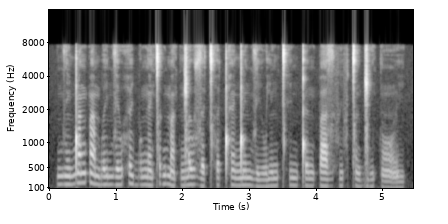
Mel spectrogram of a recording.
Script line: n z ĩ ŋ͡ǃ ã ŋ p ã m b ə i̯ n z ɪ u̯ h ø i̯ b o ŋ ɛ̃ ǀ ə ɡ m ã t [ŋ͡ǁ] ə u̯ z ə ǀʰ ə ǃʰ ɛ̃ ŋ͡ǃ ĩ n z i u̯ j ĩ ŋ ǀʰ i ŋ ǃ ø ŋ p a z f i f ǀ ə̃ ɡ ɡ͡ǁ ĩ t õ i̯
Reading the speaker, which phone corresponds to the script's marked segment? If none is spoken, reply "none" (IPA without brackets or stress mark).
ŋ͡ǁ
